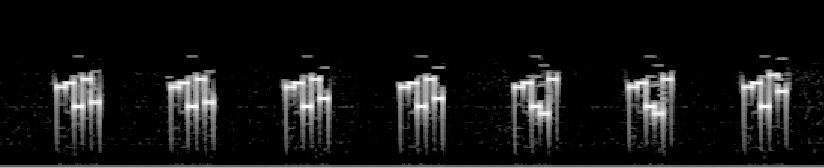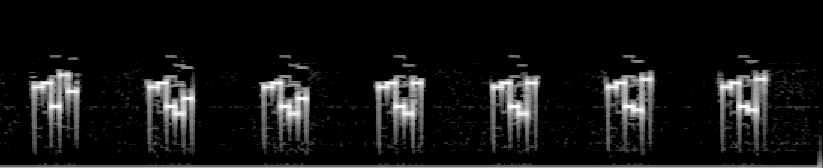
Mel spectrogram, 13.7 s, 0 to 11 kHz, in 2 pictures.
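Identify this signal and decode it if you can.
Five-tone selective call (ZVEI), heard as quick runs of five tones, tones of about 70 ms. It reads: 89304 89304 89305 89305 89310 89310 89337 89337 89315 89315 89319 89319 89320 89320
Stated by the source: ZVEI five-tone selective call 89265 received on SDR.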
